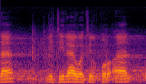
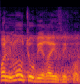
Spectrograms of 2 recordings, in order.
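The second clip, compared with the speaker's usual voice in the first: usual speaking voice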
